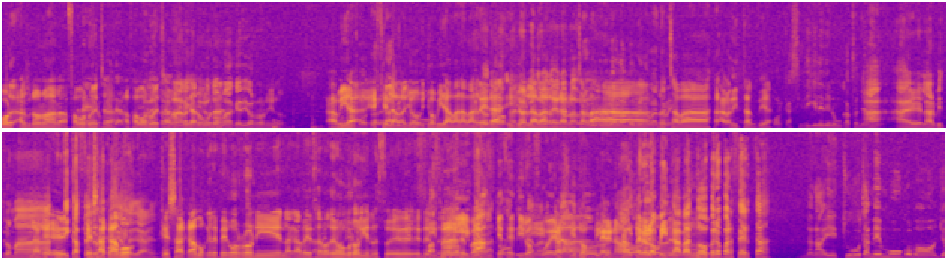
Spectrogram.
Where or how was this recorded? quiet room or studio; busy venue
busy venue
